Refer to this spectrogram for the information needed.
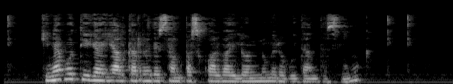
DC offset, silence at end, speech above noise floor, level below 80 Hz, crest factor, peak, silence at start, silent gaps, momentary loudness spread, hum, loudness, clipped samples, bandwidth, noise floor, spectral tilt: under 0.1%; 0.4 s; 22 dB; -60 dBFS; 18 dB; -8 dBFS; 0.05 s; none; 18 LU; none; -25 LUFS; under 0.1%; 11.5 kHz; -47 dBFS; -4 dB/octave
